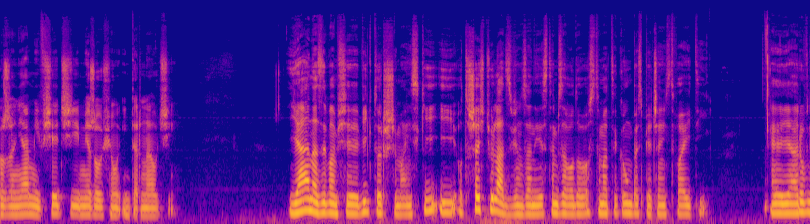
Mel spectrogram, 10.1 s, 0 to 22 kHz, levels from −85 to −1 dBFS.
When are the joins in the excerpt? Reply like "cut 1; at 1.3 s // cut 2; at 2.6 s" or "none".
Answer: none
